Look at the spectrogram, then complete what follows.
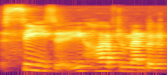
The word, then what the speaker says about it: sisu: Nathan culture and the sort philosophy and it's pronounced Caesar you have to remember the quick way pronouncing it because it's not phonetic it's some spell s is you but it's actually pronounced cz which roughly translates as courage fortitude and not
